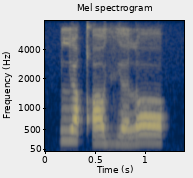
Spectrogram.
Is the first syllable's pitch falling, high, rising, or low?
falling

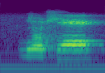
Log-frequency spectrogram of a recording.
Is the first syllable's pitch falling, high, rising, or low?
low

